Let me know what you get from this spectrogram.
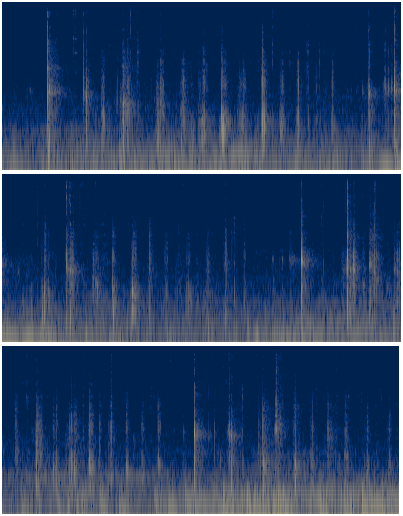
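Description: Close-up biting and chewing of a chunk of roasted clay: sharp, irregular crunches as the dry lump breaks in the mouth, with continuous chewing between them.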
